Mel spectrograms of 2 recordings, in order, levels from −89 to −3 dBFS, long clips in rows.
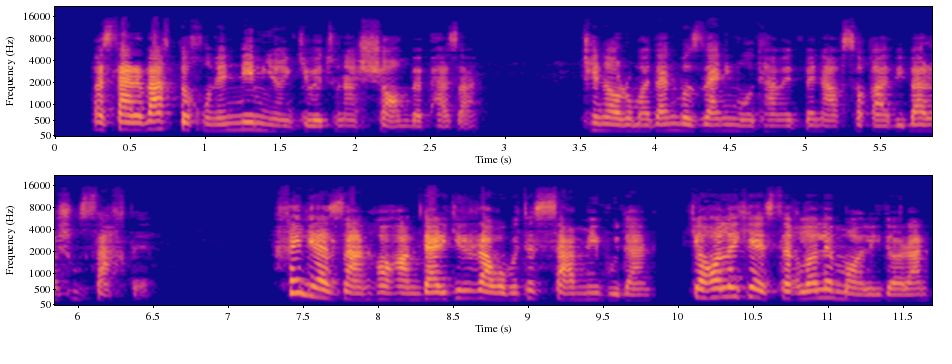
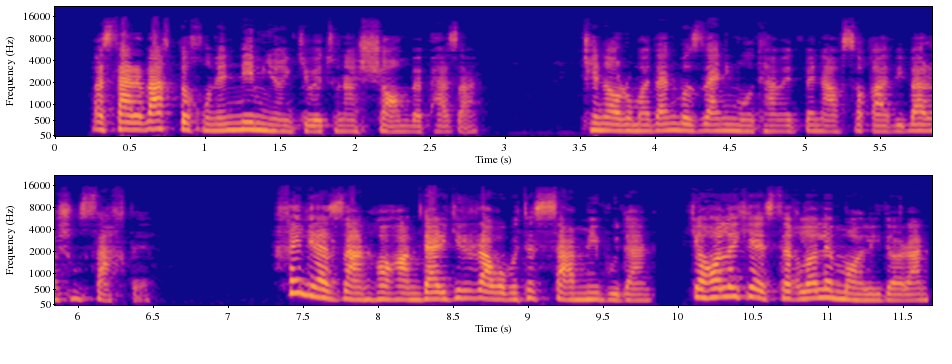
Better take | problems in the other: second | thin; very; fading below 400 Hz

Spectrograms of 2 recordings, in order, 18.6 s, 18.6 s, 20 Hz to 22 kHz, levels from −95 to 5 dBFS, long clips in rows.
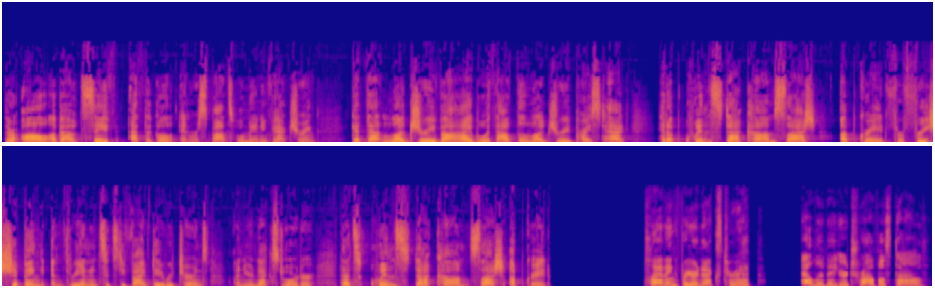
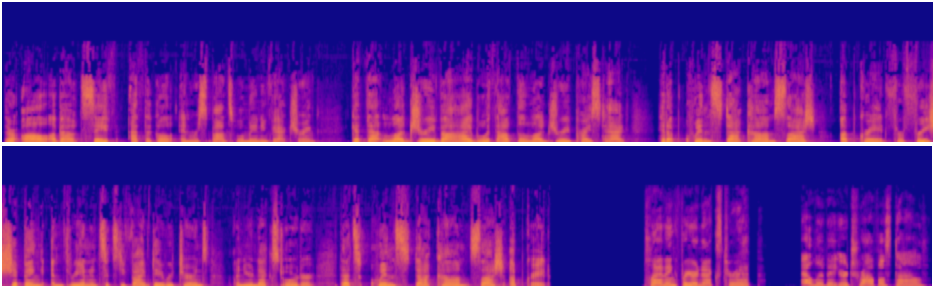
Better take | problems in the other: second | thin; somewhat; fading below 250 Hz

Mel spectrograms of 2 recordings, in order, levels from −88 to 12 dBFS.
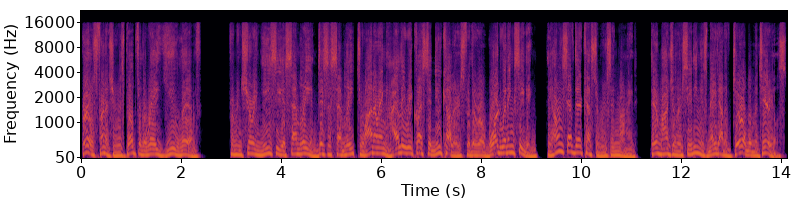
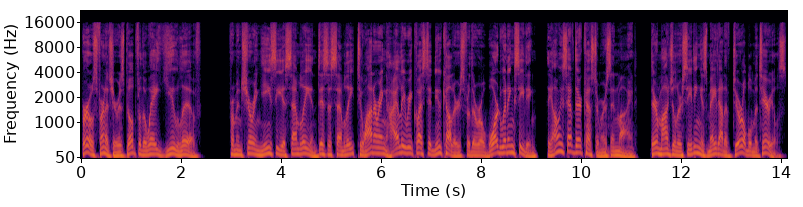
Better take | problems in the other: second | distortion; heavy; 45% of the sound clipped

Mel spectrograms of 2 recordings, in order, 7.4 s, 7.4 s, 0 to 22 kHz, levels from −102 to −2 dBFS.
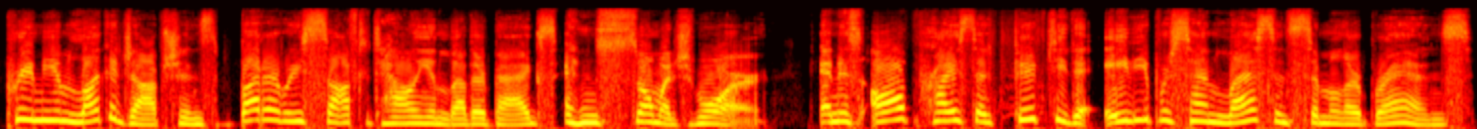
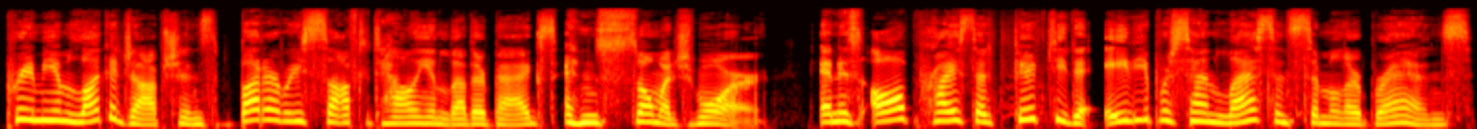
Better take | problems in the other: second | distortion; slight; 10 dB below the speech

